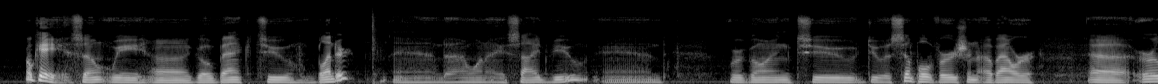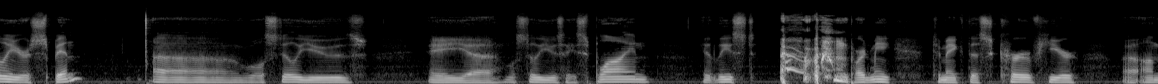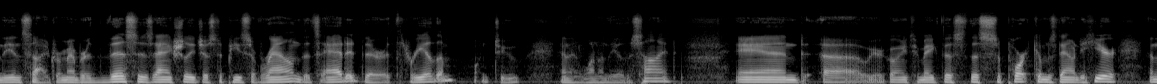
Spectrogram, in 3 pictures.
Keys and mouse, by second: 4.2 KP_1, 4.5-5.9 middle drag, 6.0 middle click.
